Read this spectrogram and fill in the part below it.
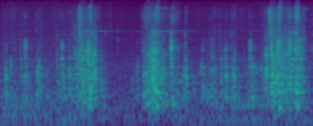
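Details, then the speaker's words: Model hit-and-miss internal combustion engine kit: sharp dry snapping ticks among quiet engine firing bursts; spark jumping through the thin plug lead sheathing to ground, weakening the spark, needs better insulation. "jumping through that thing so that's probably not good i need some other kind of sheathing on that i guess it's so thin too right i can hear it snapping here oh yeah big time that's hampering our spark"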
